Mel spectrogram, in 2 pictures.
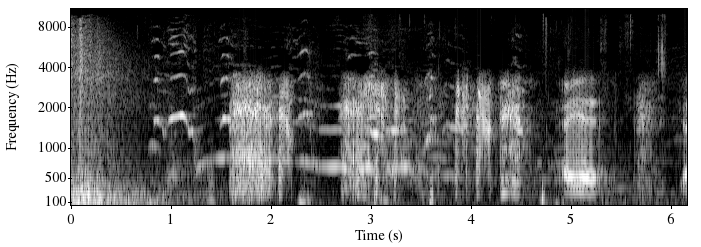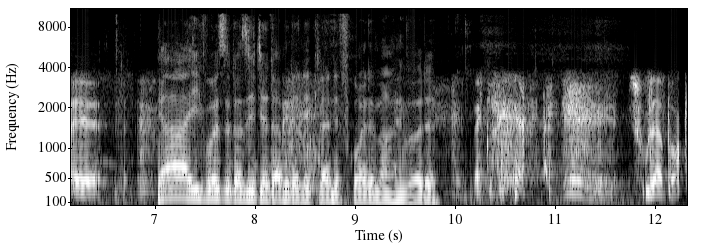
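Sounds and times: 
single loud gunshot: 0.0 - 0.8
whining yelping cries and voice-like sounds: 0.8 - 8.7
laughter: 1.5 - 11.7
speech: 6.2 - 10.2.

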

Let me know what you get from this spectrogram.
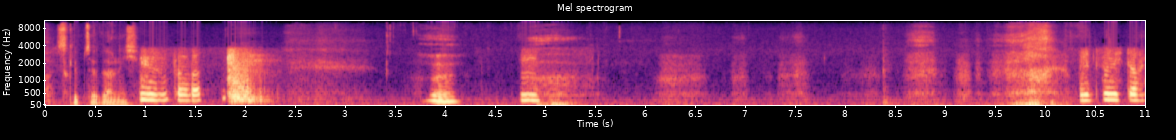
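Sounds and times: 
speech: 0.1 - 2.1, 3.8 - 4.2, 4.8 - 5.3, 10.4 - 10.9
person yawning on the radio: 3.8 - 4.2, 4.8 - 5.6.

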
